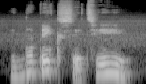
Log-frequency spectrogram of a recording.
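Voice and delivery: careful, slow Welsh accent attempt. Trying the big city line again: Welsh accent. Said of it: "Let me try it again".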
